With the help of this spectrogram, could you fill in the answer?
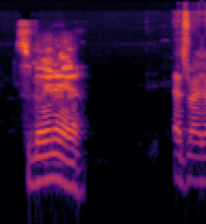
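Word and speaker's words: Savaiinaea: I do think I finally figured out how to pronounce his name. Savana, right? Savana.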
